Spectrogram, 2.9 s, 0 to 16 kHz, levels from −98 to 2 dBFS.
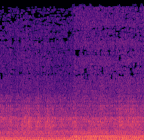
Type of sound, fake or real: real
